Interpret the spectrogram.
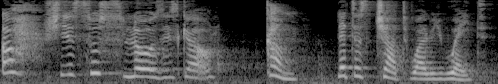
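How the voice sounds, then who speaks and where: High, fluttery French-accented noblewoman. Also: very animated, a little slow, a bit bright, slight background noise, heavily acted. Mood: gushing. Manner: gushing, fluttery. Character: flighty, fussy noblewoman and doting mother. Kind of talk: video game cutscene acting.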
